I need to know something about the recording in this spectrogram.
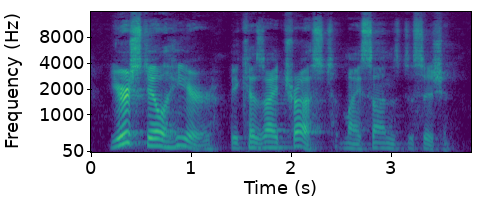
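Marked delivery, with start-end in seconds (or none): none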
